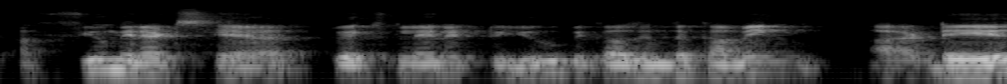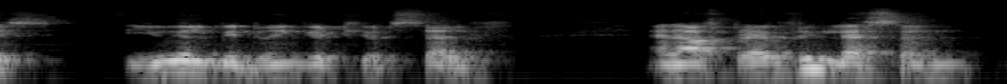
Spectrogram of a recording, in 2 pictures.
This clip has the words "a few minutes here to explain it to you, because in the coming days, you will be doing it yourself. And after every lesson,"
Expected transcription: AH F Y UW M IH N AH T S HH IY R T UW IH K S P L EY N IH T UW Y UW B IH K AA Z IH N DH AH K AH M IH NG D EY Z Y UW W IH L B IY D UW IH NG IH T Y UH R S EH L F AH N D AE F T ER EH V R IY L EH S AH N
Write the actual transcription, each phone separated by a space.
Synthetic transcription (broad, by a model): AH F Y UW M IH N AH T S HH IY R T UW IH K S P L EY N IH T UW Y UW B IH K AA Z IH N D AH K AH M IH NG D EY Z Y UW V IH L B IY D UW IH NG IH T Y UH R S EH L F AH N D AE F T ER EH V R IY L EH S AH N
